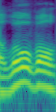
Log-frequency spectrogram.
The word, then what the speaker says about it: Louisville: Josh on our text line says, as a Louisville native and hater, say it like lol, but quickly. Loserville is also accepted.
